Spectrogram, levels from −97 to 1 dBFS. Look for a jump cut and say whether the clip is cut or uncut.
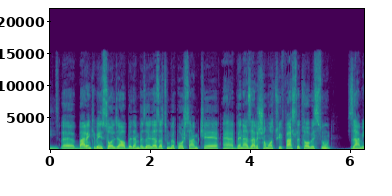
cut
